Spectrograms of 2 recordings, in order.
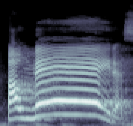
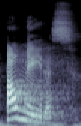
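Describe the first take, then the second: First: Higher, louder, very slow yell of Palmeiras; shouted from the hill. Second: Said in the usual way. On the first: Shown as a demonstration. Teacher showing the stressed syllable, long yell. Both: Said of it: "Subiu lá e grita".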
